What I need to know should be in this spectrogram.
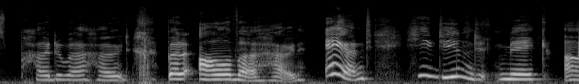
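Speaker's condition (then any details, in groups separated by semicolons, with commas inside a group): Cerebral palsy, mild; hard to understand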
